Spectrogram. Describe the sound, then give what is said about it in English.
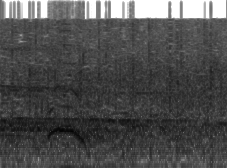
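Round of applause from an audience at a live show, greeting a man who hands round the microphone. The clapping is dense and even for the whole stretch, with a brief voice rising above it early on. “Give Scott a round of applause.”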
